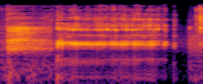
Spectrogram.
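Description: A man belching after gulping fizzy root beer: one long, loud burp lasting about a second and a half that breaks off abruptly.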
